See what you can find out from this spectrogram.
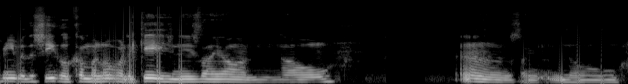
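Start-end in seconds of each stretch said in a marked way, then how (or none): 2.2-3.3 drawn-out, softer letdown; deflated groan. Retold or imitated. Acts out friend's deflated reaction. 5.5-6.2 soft, drawn-out groan; quiet mock despair; deflated dismay. Acts out own deflated reaction.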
